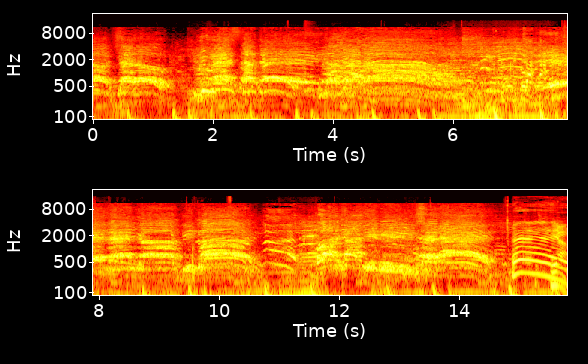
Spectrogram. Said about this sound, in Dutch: je hoort eh, wat lijkt op dronken voetbalsupporters na de wedstrijd. Niets is minder waar. Je hoort hier gewoon het nationale team van Italië. De voetballers, de trainers, iedereen.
